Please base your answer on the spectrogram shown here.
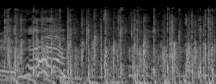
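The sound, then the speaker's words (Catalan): Clapping from an audience of mothers after a children's sled-song performance: a run of quick, uneven hand claps, with people talking throughout. “Molt aplaudiment,”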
